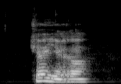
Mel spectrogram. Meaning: third-person singular future of cueillir
- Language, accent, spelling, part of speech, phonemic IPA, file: French, Canada, cueillera, verb, /kœj.ʁa/, LL-Q150 (fra)-cueillera.wav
